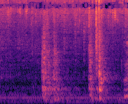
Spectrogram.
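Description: Breakfast food frying in a pan in a home kitchen early in the morning, with two brief surges of sizzling over a quieter background hiss.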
